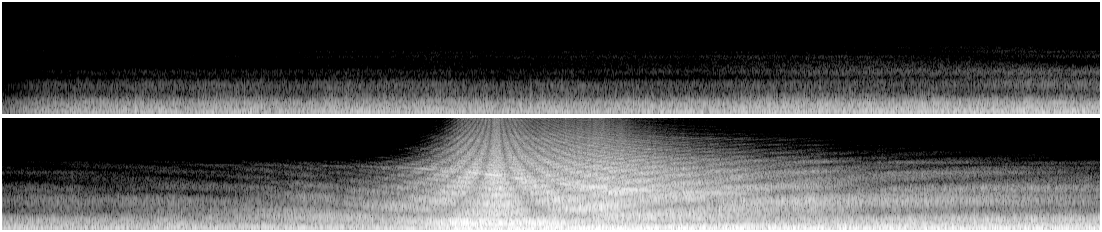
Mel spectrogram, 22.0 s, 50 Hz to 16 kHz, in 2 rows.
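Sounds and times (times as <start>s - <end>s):
A-10 Thunderbolt military jet flyby left to right close: 13.6s - 21.8s.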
